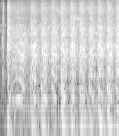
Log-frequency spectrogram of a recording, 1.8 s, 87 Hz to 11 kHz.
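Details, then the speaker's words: Ford Endeavour diesel cranking steadily at about four compressions a second but never firing; starts only with petrol sprayed into the intake, suspected return flow through injector 4 lowering pressure at cranking. "is anytime you try to try to start it it will not start but whenever we give a little petrol it will start right up"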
